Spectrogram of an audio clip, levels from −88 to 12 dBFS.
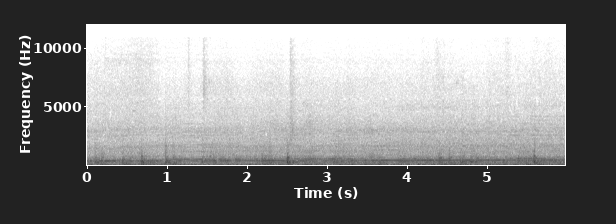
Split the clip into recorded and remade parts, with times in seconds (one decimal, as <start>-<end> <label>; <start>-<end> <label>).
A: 0.0-0.5 recorded; 0.5-4.1 remade; 4.1-6.0 recorded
